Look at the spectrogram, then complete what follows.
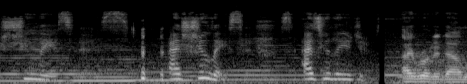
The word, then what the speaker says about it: azulejos: Azulations. Azulations. Is that right? I think it's azulejos. It like sounds like Azulations. Azulations. Azulejos. I was thinking of like shoelaces. As shoelaces. Azulejos.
